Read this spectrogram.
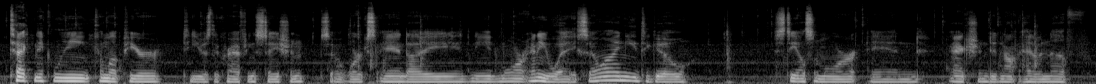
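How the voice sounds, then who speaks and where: A man's voice: medium pitch, darkish tone, a little hiss or hum. A man streaming a game, rambling casually with lots of "like" and "you know". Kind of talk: casual gameplay commentary.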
